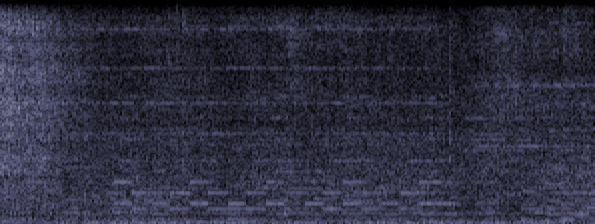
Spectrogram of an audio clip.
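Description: Aristocrat Heart Throb Lightning Link slot machine playing a run of short electronic notes as its win meter counts up after a spin, over a low background din.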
